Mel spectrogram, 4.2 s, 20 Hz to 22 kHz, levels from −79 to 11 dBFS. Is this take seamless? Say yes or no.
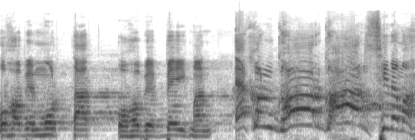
no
